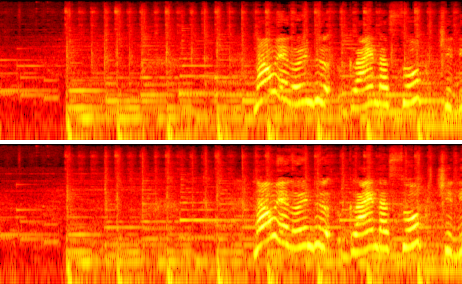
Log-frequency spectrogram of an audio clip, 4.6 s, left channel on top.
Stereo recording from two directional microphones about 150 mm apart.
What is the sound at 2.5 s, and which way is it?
Speech, 70° right (ahead or behind).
